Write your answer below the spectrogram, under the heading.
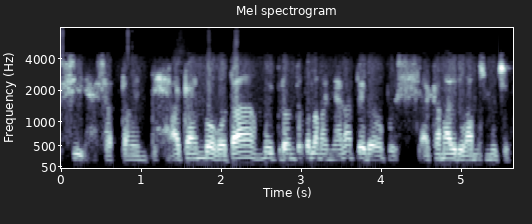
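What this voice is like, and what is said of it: Picked-up local Spanish accent. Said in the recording (Spanish): “se te ha pegado el acento ... se te nota muchísimo”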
